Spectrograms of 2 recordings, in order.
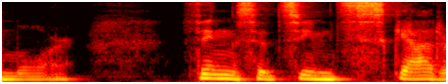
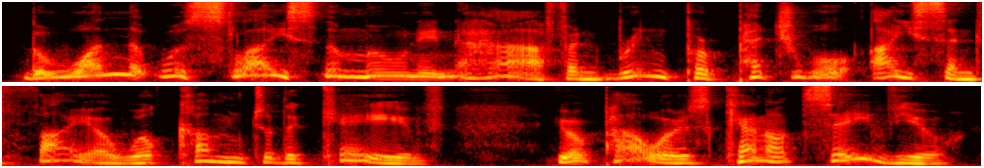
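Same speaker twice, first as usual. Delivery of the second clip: put-on higher, slow, grave old man; earnest prophecy; 7 semitones higher than usual. A narrator's reading. Aaron warning Jennifer, slow and earnest. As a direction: deliver the prophecy in dead earnest. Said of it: "his voice grew more earnest".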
